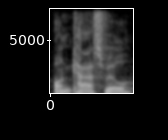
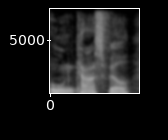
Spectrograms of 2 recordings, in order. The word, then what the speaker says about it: Uncasville: connecticut and i don't have to pronounce uh on cassville i guess for a while i was calling it oon cassville and i really really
